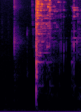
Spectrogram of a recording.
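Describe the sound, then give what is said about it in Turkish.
A coffee cup, handed over in the dark after a sudden power cut, drops and shatters on the floor in one sharp crash, followed by a brief scatter of clinking fragments before it fades to quiet. “Tut diyorum yere düşürüyorsun.”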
